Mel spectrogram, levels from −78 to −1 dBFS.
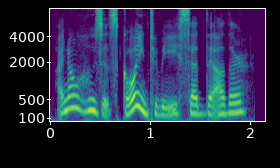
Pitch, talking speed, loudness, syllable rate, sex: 215 Hz, 280 wpm, -17 LUFS, 6.4 syllables/s, female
